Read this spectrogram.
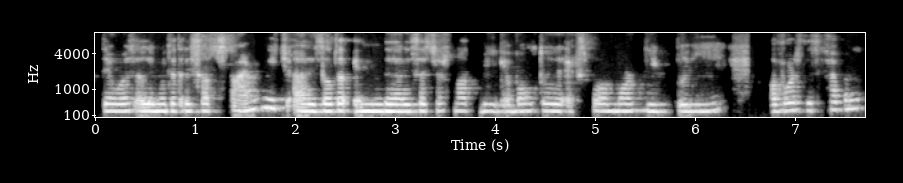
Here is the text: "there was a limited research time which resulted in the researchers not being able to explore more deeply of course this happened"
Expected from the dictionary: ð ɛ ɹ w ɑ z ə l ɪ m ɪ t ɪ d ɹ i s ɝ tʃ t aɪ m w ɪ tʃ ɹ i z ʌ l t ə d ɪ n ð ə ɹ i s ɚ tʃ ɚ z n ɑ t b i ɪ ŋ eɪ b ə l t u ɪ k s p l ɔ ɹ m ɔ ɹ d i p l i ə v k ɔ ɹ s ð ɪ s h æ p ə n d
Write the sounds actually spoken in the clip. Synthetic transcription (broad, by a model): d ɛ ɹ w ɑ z ə l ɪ m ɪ t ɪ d ɹ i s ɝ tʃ t aɪ m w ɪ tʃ ɹ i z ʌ l t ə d ɪ n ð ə ɹ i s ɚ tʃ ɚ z n ɑ t b i ɪ ŋ eɪ b ə l t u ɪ k s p ɔ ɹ m ɔ ɹ d i p l i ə f k ɔ ɹ s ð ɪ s h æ p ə n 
